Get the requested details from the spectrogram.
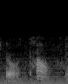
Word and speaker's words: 手套: 然后手套这个发音呢是四声的。 – 手套。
